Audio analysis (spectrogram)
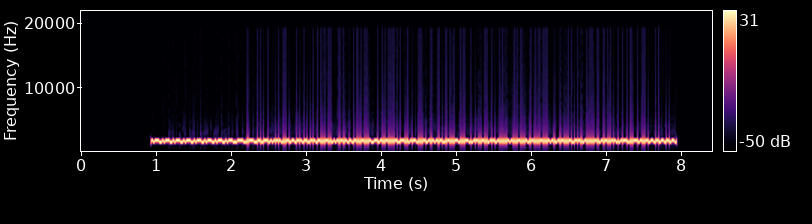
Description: NAVTEX (SITOR-B), 100 baud, 170 Hz shift, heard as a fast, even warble, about 1700 Hz centre. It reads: ZCZC DL93 GALE WARNING 139. W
